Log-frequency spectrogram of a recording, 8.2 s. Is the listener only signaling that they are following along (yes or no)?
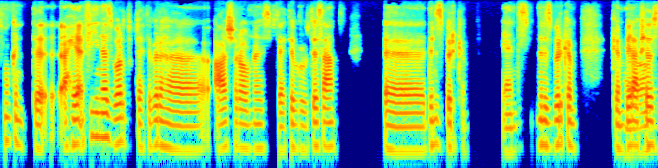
yes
